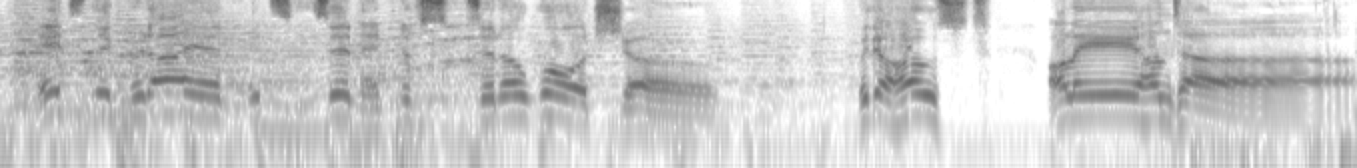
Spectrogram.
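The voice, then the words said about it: Silly announcer voice. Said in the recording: “the announcement man because I can do that silly voice”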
